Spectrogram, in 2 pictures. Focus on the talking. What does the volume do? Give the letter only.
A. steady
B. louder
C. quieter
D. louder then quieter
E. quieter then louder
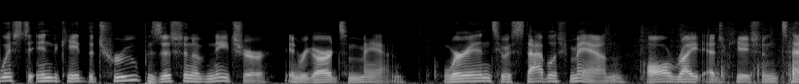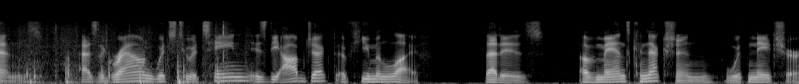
A.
